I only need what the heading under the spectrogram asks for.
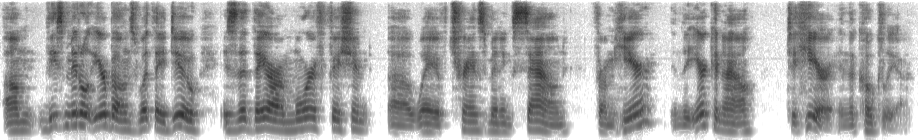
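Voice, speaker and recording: A man's voice: medium pitch, expressive, moderate pace, hardly any pauses, muffled recording. A man giving a classroom lecture in a loose, conversational way, full of fillers and asides to his students.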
